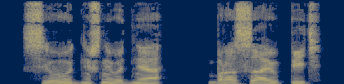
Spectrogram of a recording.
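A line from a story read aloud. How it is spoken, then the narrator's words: Groaning. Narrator (Russian): простонал Амос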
